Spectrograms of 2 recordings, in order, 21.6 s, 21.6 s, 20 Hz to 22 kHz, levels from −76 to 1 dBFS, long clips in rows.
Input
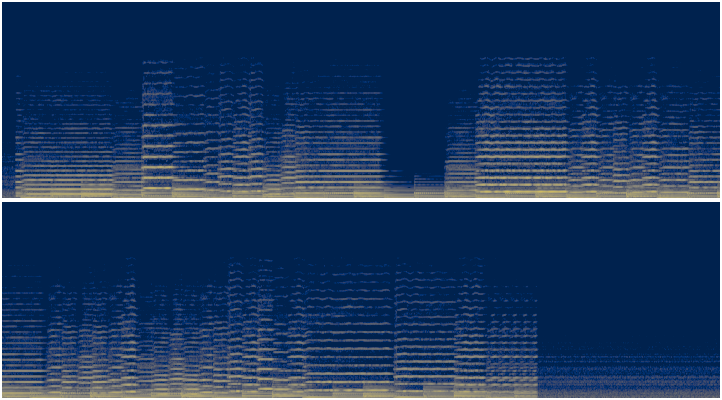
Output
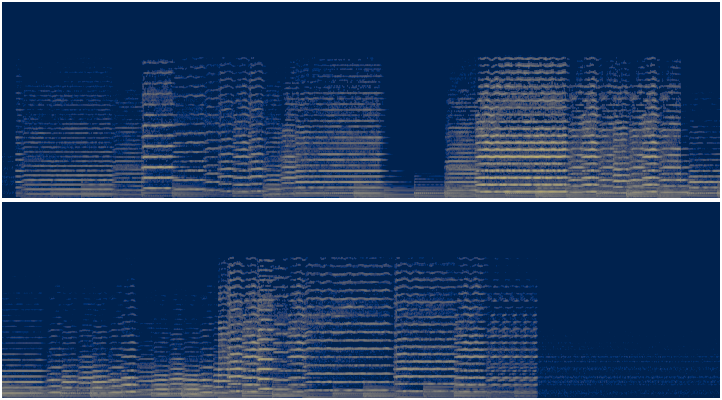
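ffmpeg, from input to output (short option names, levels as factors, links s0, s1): -filter_complex "[0:a]asettb=1/sr,asplit=3[s0][s1][s2];[s0]atrim=end=2.434[s3];[s1]atrim=start=2.43:end=5.06,asetpts=PTS-STARTPTS,afade=t=in:d=0.004:c=qsin,afade=t=out:st=2.626:d=0.004:c=qsin,highpass=f=250:w=0.5412,highpass=f=250:w=1.3066[s4];[s2]atrim=start=5.056[s5];[s3][s4]acrossfade=d=0.004:c1=hsin:c2=qsin[s6];[s6][s5]acrossfade=d=0.004:c1=qsin:c2=hsin,asettb=1/sr,asplit=3[s7][s8][s9];[s7]atrim=end=10.184[s10];[s8]atrim=start=10.18:end=14.02,asetpts=PTS-STARTPTS,afade=t=in:d=0.004:c=qsin,afade=t=out:st=3.836:d=0.004:c=qsin,acrossover=split=250 2500:gain=0.178 1 0.0794[s11][s12][s13];[s11][s12][s13]amix=inputs=3:normalize=0[s14];[s9]atrim=start=14.016[s15];[s10][s14]acrossfade=d=0.004:c1=hsin:c2=qsin[s16];[s16][s15]acrossfade=d=0.004:c1=qsin:c2=hsin,asettb=1/sr,asplit=3[s17][s18][s19];[s17]atrim=end=14.784[s20];[s18]atrim=start=14.78:end=16.64,asetpts=PTS-STARTPTS,afade=t=in:d=0.004:c=qsin,afade=t=out:st=1.856:d=0.004:c=qsin,equalizer=f=1600:t=o:w=2.3:g=-7[s21];[s19]atrim=start=16.636[s22];[s20][s21]acrossfade=d=0.004:c1=hsin:c2=qsin[s23];[s23][s22]acrossfade=d=0.004:c1=qsin:c2=hsin,aderivative,dynaudnorm=f=510:g=21:m=3.55"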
